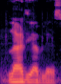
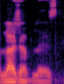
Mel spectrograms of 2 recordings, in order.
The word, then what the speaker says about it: La Diablesse: La Diablesse or La Diablesse, depending on where you are from in the Caribbean, is how you pronounce her.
